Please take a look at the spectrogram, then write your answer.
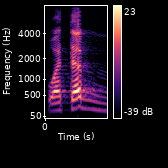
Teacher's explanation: watab deb a tashdid bilan birgalikda qalqala qilamiz.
